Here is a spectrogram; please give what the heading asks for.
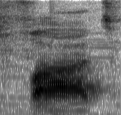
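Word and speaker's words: Pfaadt: has a fat Ting supposedly it's pronounced fat I like to think it's pronounced fat and we're going to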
